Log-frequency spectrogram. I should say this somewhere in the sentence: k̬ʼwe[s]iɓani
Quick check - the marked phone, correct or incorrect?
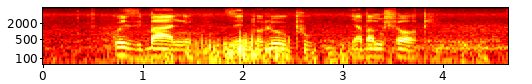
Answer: incorrect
